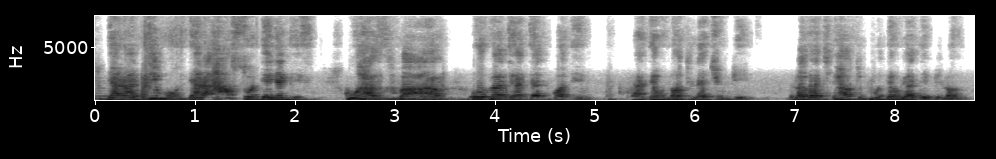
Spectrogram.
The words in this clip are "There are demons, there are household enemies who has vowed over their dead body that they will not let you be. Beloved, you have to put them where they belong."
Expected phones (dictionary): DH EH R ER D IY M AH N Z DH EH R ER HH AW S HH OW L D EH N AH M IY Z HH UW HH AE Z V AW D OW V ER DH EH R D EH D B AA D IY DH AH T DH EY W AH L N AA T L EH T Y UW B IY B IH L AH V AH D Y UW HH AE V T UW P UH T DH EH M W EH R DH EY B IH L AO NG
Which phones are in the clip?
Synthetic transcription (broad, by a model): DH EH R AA D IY M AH N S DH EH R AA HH AW S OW D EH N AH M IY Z HH UW HH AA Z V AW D OW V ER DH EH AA D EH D B AA D IY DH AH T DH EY W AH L N AA T L EH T Y UW B IY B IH L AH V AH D Y UW HH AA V T UW P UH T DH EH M W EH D EY B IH L AO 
